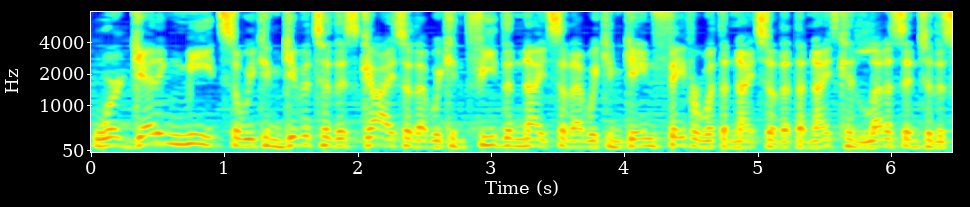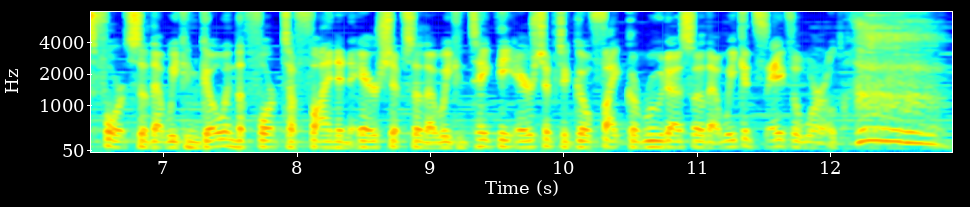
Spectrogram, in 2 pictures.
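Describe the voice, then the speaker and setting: A man's voice: mid-range voice, fast, hardly any pauses, fairly bright tone. Casual male game streamer over music. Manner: rambling, playful asides. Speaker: live streamer.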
